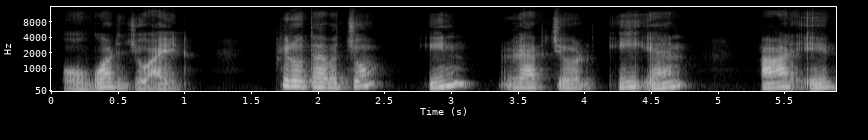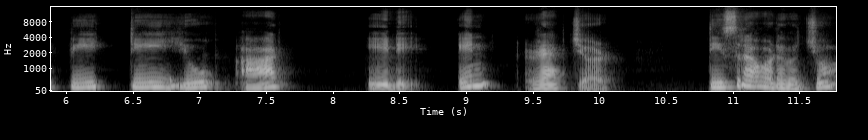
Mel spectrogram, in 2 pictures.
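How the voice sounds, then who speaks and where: A woman teaching a vocabulary lesson, spelling words out letter by letter and often asking the students if it is clear. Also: lowish voice, darkish tone.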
